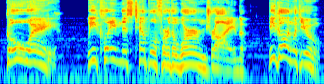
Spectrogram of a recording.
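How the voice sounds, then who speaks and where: A man shouts in a put-on character voice at a high pitch and a very slow pace. Faint music plays in the background. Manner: shouting, commanding.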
